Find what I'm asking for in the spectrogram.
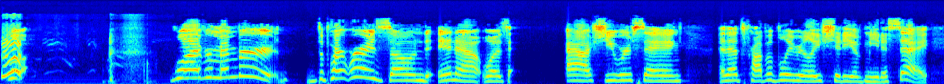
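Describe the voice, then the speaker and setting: A giggly young woman with a tiny, cute voice that sits very high and drawls along slowly. She chats casually, teases herself and swears without thinking. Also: expressive, a bit bright, no room sound. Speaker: co-host chatting during a gameplay stream. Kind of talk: casual chat.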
